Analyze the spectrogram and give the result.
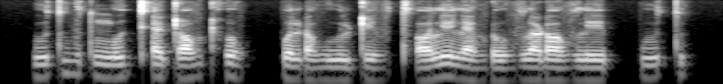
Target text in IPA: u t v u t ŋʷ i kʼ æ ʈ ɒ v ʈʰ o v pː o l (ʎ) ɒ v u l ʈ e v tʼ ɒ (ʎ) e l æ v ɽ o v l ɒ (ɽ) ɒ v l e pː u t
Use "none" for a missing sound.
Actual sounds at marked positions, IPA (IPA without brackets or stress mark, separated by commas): ɽ, l, ɽ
